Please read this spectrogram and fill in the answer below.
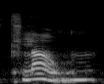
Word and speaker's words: clown: Men bokstaven C kan också låta som K. Till exempel clown, cool.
